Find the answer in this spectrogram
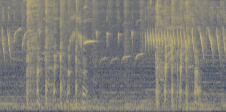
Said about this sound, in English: Oh, what's that? Hold on a second. The Canary Song returns.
